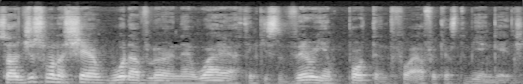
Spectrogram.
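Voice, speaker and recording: With a dark, mellow tone and a somewhat breathy edge, a man at a medium pitch talks at a moderate pace with lively intonation. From Congo. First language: French or Lingala/Swahili. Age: young. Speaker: activist. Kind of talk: video monologue. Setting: working late, recorded alone. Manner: halting.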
